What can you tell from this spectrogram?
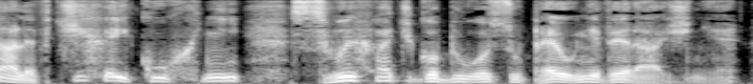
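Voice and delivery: usual speaking voice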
